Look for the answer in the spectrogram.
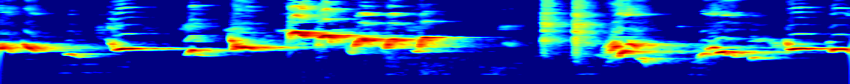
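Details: White-rumped shama singing to provoke idle birds into voicing: a string of sweet whistled notes stepping up and down, a brief pause with a harsh rasp, then more slurred, descending whistled phrases.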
